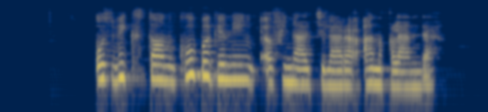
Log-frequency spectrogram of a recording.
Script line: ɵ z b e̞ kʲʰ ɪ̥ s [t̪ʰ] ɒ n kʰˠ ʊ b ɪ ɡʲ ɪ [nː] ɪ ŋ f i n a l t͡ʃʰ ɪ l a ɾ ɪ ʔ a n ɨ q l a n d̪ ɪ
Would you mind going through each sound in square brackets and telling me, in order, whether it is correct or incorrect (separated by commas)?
incorrect, incorrect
